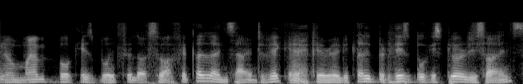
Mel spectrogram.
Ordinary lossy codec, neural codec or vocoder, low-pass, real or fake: AAC, 48 kbps; codec, 16 kHz in and 24 kHz out, 0.6 kbps, FireRedTTS-2 codec; 7.2 kHz; fake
